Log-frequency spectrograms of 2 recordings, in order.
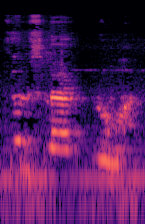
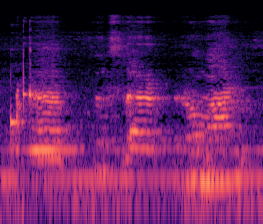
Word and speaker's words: Künstlerroman: But here there are the points, that is, there is the umlaut, which means it will be pronounced U. And therefore the word Künstlerroman is derived from the word Kunst.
